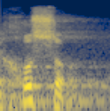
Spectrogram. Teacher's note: You say khusr. That ra will be read full mouth.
